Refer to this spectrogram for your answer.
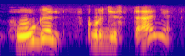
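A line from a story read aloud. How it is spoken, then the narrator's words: Laughing exclamation. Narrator (Russian): воскликнул Меткалф со смешком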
